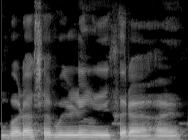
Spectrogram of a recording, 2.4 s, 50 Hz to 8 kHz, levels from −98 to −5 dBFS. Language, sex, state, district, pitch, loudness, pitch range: Hindi, male, Maharashtra, Sindhudurg, 115 Hz, -33 LUFS, 110-120 Hz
